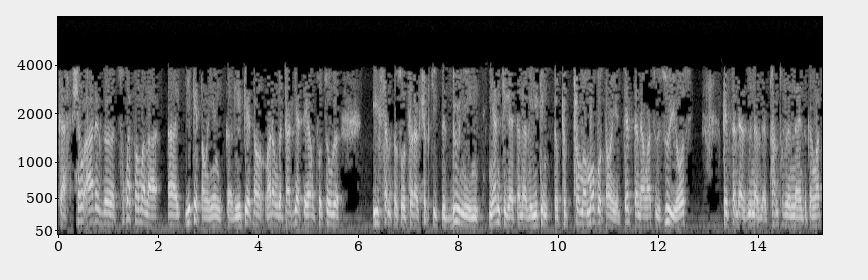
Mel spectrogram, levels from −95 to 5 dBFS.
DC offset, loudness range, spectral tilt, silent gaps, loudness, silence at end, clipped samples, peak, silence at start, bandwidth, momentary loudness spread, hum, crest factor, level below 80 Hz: under 0.1%; 2 LU; -9.5 dB/octave; none; -15 LUFS; 0 s; under 0.1%; -2 dBFS; 0 s; 4.1 kHz; 5 LU; none; 12 dB; -52 dBFS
